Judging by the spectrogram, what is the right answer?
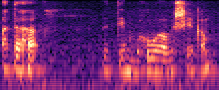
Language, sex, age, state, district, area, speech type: Sanskrit, female, 45-60, Karnataka, Bangalore Urban, urban, spontaneous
